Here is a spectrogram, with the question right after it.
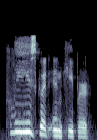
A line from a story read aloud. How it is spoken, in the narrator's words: Joseph pleaded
